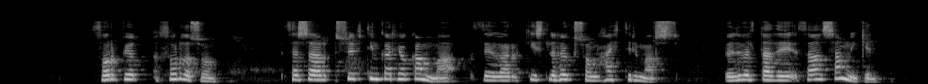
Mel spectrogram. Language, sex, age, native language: Icelandic, female, 50-59, Icelandic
